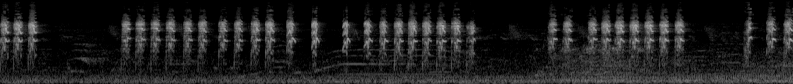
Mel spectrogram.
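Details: Myna chicks being fed, giving rapid bursts of harsh, high chirps repeated several times a second in runs of a few seconds, with short pauses between runs.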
